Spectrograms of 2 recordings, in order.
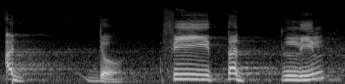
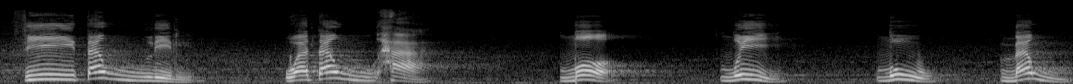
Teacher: Di antara sifat yang menonjol pada pengucapan huruf dha adalah sifat al-istitalah, yaitu suara kita memanjang dan terdengar lembut suaranya ketika diucapkan. Tidak diucapkan seperti ini, ad-do, fi tadlil, tapi diucapkan dengan suara yang lembut, memanjang suara kita.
